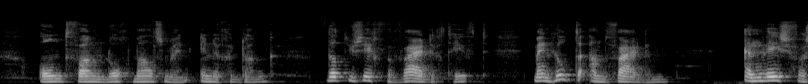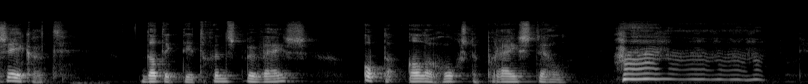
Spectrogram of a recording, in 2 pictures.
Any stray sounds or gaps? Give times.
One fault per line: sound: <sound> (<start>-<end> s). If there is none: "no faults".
sound: laugh (14.2-15.8 s)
